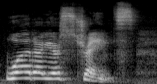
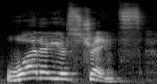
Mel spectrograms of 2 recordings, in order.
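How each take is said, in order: The two takes are said the same way.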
